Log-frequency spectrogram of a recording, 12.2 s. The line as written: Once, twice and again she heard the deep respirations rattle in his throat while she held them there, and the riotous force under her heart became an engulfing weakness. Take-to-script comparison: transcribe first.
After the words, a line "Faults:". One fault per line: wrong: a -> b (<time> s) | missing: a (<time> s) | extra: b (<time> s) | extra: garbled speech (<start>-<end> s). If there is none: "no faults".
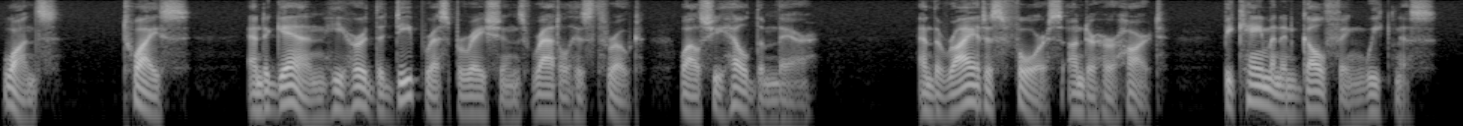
Once, twice and again he heard the deep respirations rattle his throat while she held them there, and the riotous force under her heart became an engulfing weakness.
Faults:
wrong: she -> he (2.7 s)
missing: in (4.8 s)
